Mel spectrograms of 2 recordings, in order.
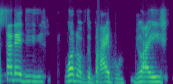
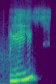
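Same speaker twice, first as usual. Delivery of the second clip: exasperated plea; 7 dB louder than usual. Real, not acted.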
